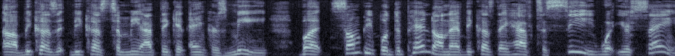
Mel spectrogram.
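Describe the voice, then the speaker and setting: In a very clean recording with a silent background and a dry, close sound with no echo, a man speaks at a moderate pace with lively intonation, a fairly high pitch and a somewhat breathy quality. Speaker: corporate trainer, learning strategist. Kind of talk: interview.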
